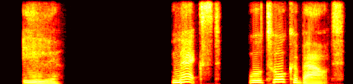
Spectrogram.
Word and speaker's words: ils: Remember, in spoken French, the S is usually silent unless followed by a vowel.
